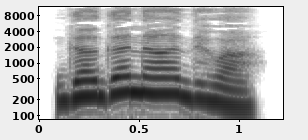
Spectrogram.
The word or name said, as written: ಗಗನಾಧ್ವ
